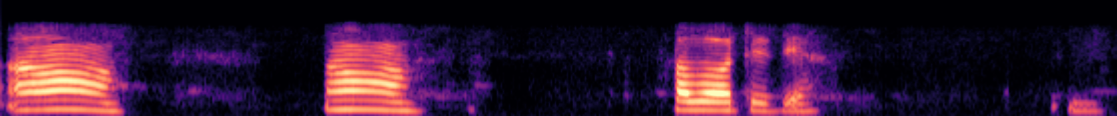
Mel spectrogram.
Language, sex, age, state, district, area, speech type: Assamese, female, 45-60, Assam, Lakhimpur, rural, conversation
